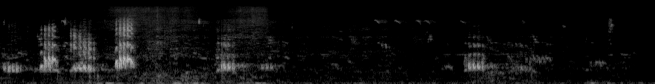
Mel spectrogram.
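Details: Red-crowned cranes in Cheorwon, Gangwon Province, Korea, with family and friends where food is available, trumpet loudly: a quick run of four or five bugling notes, then single calls a couple of seconds apart, fainter birds behind.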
